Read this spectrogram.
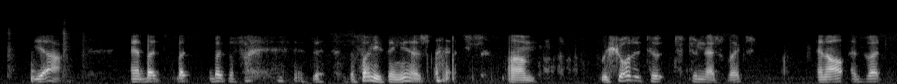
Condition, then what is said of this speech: Stuttering. Now, the reason I even brought that up is because you've pretty much got command of it.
